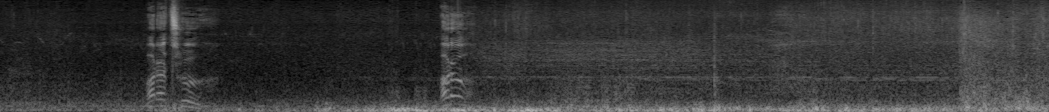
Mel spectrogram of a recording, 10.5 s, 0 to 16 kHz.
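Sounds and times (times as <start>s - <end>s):
rushing rain of an approaching thunderstorm: 0.0s - 10.4s
wind of an approaching thunderstorm: 0.0s - 10.4s
speech: 1.5s - 2.2s
low rumbling of an approaching thunderstorm: 2.2s - 10.4s.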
